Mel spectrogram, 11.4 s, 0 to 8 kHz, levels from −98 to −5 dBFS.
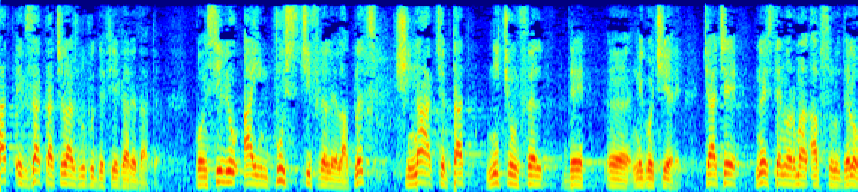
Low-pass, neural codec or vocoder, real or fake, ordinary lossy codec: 7.2 kHz; none; real; MP3, 32 kbps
